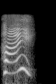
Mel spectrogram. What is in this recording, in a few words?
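Vox Aff Japanese; Mirianne; kingsraid; jp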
